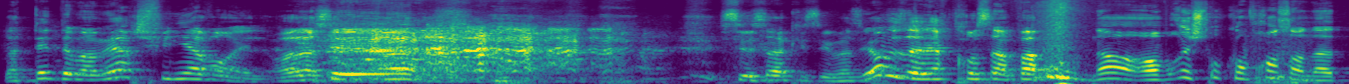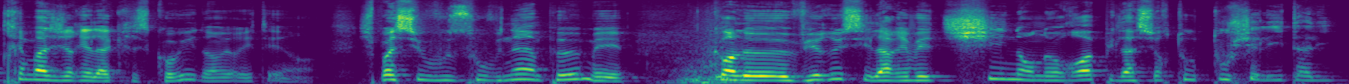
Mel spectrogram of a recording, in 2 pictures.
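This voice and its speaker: Stand-up comic, man, high voice, slangy and animated, live club recording with background noise. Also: quick pace. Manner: casual slangy, animated, laughing through punchlines. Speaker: stand-up comedian. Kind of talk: stand-up comedy with crowd work. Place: comedy club stage.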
